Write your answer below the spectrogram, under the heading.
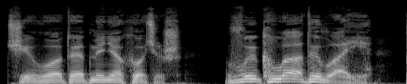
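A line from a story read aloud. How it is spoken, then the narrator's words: Barely restrained growl. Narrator (Russian): прорычал, едва сдерживаясь, Мюррей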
